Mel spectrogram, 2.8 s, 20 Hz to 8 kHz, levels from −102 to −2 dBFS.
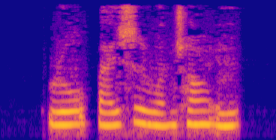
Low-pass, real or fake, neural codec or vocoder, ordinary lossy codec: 7.2 kHz; real; none; MP3, 32 kbps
